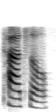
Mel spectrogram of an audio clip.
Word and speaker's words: Patchell: It's Patchell. – My husband always describes it as like Patchellini without the I.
